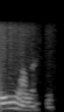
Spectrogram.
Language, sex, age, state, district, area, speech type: Nepali, male, 30-45, West Bengal, Jalpaiguri, rural, conversation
